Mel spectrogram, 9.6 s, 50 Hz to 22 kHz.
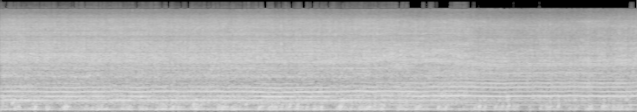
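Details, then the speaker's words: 1972 Johnson Seahorse 6HP outboard (6R-72D), first start in 20 years after fresh plugs and fresh fuel: steady buzzing two-stroke pace, no misses or knocks; running normally. "[Music] well there you go fresh plugs that fresh gas and she'll fire off every time"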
